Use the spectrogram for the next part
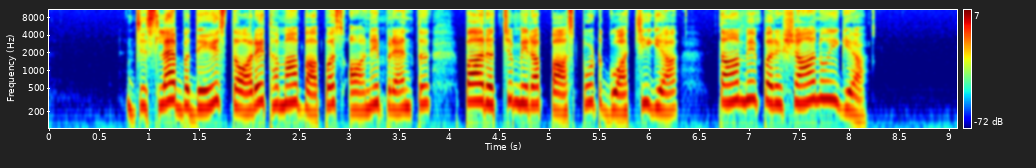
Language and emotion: Dogri, sad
